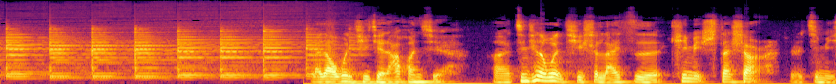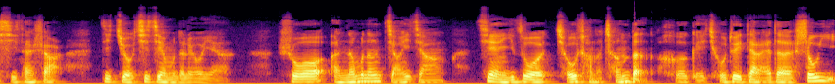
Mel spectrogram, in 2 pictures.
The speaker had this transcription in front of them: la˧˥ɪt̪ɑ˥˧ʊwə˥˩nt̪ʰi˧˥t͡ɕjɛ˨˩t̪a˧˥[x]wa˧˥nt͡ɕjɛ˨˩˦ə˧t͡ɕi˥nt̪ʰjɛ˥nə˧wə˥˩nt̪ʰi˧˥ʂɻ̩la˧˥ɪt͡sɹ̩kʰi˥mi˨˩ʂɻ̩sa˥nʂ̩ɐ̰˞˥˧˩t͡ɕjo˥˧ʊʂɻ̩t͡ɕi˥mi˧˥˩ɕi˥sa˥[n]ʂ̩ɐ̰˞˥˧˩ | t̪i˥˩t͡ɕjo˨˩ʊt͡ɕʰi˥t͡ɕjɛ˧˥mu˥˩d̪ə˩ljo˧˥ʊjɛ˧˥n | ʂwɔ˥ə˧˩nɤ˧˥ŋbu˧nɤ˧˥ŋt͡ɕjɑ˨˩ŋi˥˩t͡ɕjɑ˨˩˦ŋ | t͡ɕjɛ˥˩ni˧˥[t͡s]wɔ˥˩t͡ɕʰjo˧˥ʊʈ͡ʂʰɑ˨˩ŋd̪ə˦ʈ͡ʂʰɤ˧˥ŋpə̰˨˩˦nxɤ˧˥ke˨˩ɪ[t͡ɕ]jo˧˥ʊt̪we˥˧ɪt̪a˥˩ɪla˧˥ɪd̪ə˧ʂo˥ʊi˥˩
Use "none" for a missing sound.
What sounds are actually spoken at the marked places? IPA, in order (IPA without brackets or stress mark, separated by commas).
x, n, t͡s, t͡ɕʰ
